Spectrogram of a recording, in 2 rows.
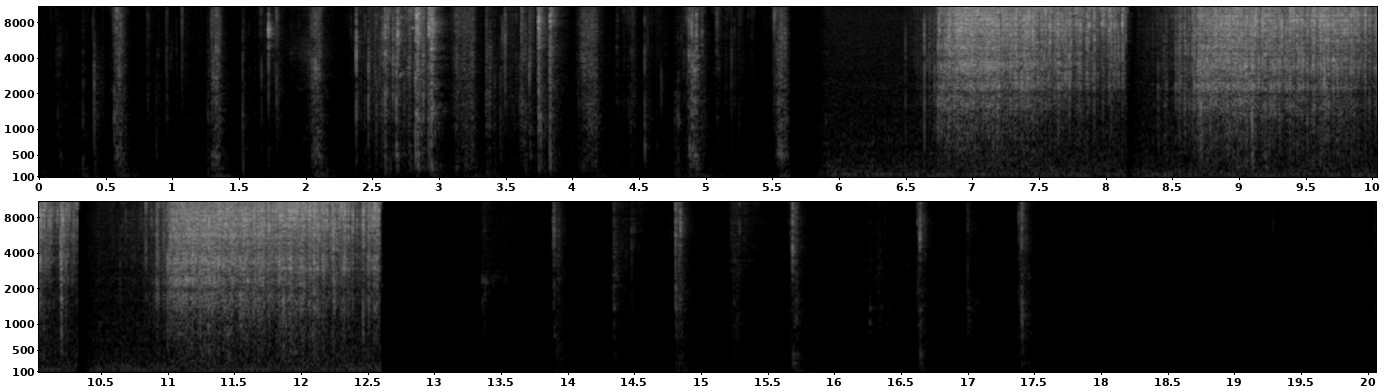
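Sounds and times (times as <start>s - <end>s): foam slime crackling: 6.6s - 12.6s.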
